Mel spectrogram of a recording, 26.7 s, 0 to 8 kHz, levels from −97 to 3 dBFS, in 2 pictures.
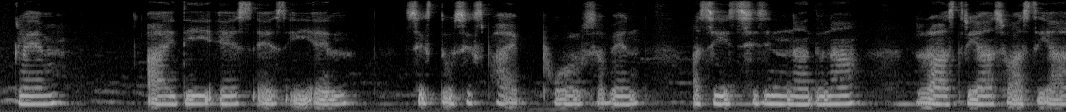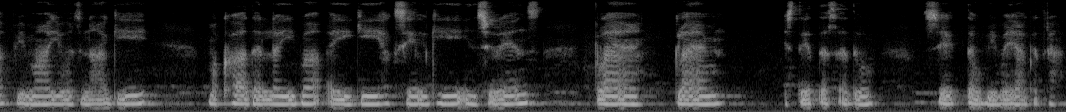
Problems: background conversations at intervals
